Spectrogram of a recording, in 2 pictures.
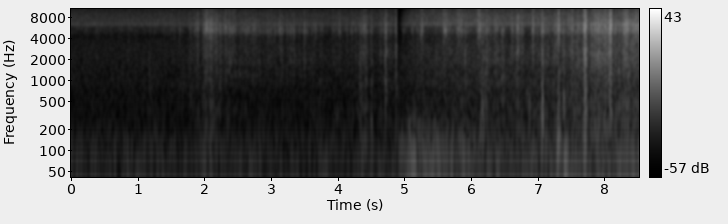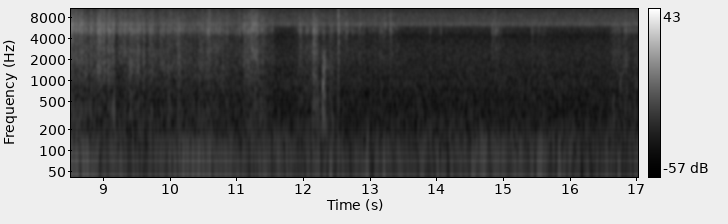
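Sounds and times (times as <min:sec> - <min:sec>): gloves rustling: 0:01.3 - 0:14.1.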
